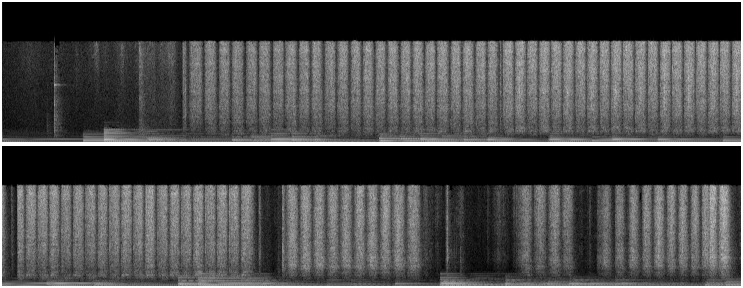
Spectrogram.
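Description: Hand sanding: a tool's metal blade scrubbed back and forth on a sheet of sandpaper in quick, rhythmic strokes, stopping briefly past the middle and then resuming. Soft piano music plays throughout.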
